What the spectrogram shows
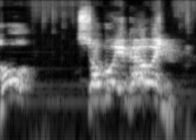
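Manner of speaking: very high-pitched roaring. A voice calls out from down the thoroughfare at people walking into the center: roaring voice. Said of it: "you hear this like roaring voice".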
